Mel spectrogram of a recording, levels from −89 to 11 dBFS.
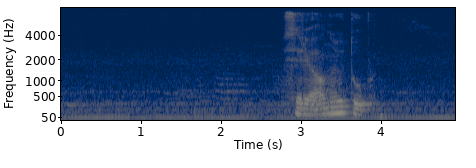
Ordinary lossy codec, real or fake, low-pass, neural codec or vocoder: none; real; 7.2 kHz; none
